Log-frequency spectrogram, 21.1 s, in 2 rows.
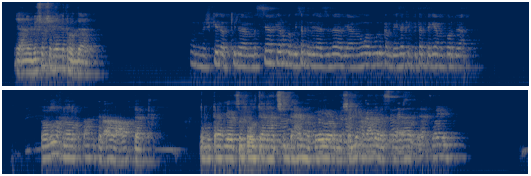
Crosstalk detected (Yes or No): Yes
